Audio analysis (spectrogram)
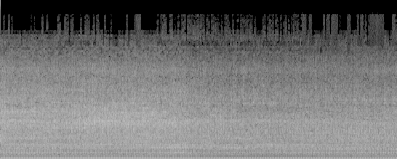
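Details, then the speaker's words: Vauxhall Corsa C budget race project, first start in a will-it-start check and low on fuel: low, throbbing idle pulsing about three times a second with a shaky, uneven beat; it idles rough with noticeable vibration. "will it start yes it will got a bit of a vibration going on"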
